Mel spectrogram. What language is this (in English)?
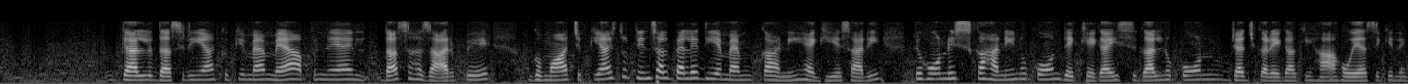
Punjabi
